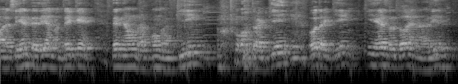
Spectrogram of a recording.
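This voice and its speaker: A man's voice: medium pitch, darkish tone, heavy reverb. Young man talking sheepishly, far from the mic. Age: young adult. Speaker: dare taker. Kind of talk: casual vlog chat.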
